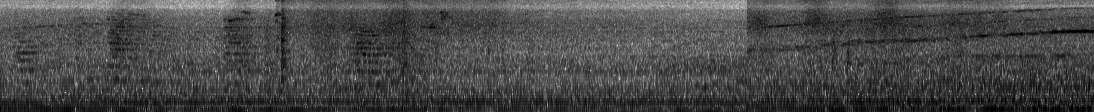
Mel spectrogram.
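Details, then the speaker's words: Side-door washing machine at full spin speed: steady motor hum and whir with no thumping, banging or shaking; the strong vibration the owner reported was put down to wrongly placed feet. "hai hai Hai aman-aman saja ya tidak terjadi getaran seperti yang di video dikirim oleh pemiliknya"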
